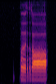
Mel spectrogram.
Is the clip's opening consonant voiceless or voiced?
voiceless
